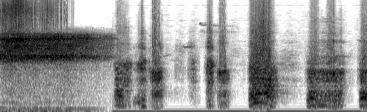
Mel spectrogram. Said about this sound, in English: followed up by some gorilla-type sounds that are actually pinging between the two speakers, which was kind of an interesting type effect, I thought. And here are those very animal sounds, separated out from the final mix.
